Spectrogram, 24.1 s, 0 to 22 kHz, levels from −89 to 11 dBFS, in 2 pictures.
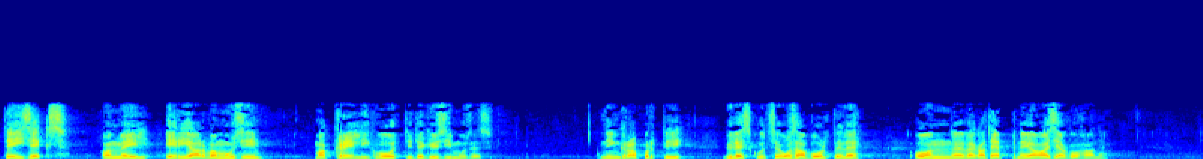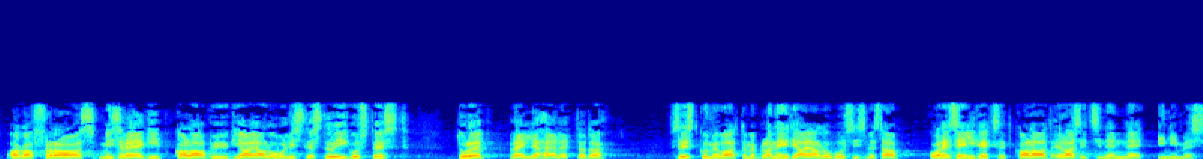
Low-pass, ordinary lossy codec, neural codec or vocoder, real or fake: none; none; none; real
